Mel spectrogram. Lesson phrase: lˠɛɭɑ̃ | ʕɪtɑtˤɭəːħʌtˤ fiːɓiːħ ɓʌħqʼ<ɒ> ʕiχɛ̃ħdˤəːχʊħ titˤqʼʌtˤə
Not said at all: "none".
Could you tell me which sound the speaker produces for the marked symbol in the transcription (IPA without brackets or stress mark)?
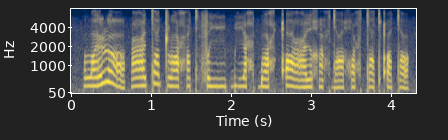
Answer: ɒ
